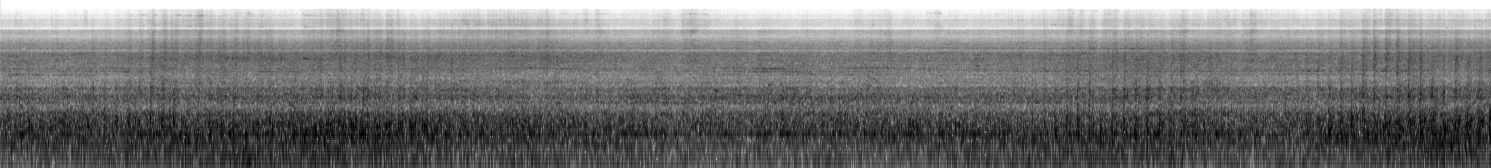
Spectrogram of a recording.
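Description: Freight train of loaded covered hopper cars rolling past, steel wheels on rail making a loud, steady rumble with faint scattered clicks.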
